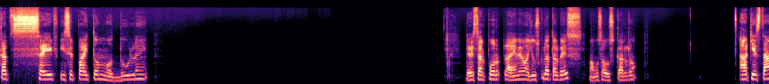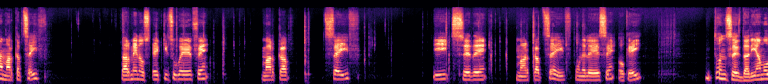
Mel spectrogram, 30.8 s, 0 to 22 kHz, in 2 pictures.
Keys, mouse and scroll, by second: 14.7 click, 15.7 click, 16.9-21.3 typing, 24.1-26.9 typing, 29.5 scroll up 1.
